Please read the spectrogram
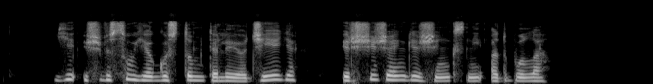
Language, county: Lithuanian, Vilnius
